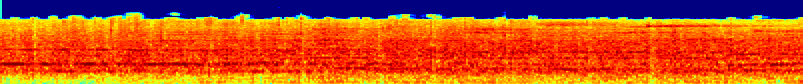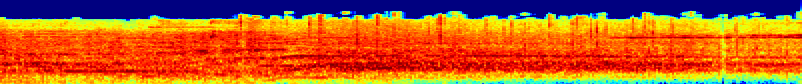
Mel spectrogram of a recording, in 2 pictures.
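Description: Home crowd at an indoor basketball game cheering, shouting and clapping, swelling a little about four seconds in.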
